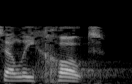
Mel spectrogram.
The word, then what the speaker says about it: Selichot: So the term is Selichot, is how it's pronounced.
